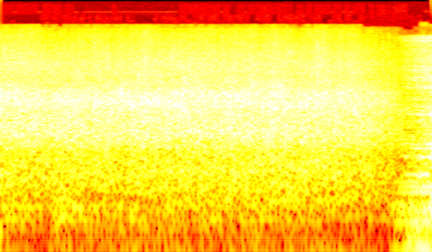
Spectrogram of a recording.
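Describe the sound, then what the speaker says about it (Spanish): A church congregation claps together as an offering of applause to the Lord, producing a steady, dense wash of hand claps that holds evenly throughout and dips briefly near the end, with no voices over it. "¿Puede usted brindar una ofrenda de palmas al Señor?"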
